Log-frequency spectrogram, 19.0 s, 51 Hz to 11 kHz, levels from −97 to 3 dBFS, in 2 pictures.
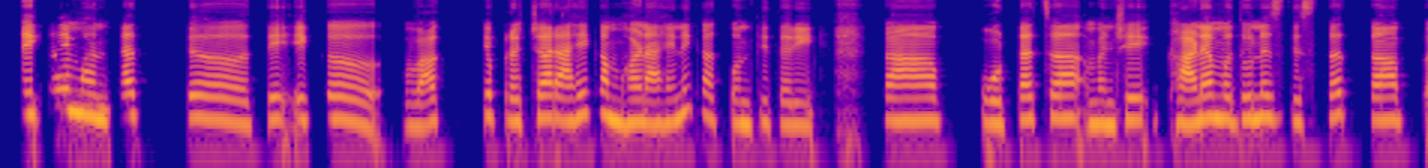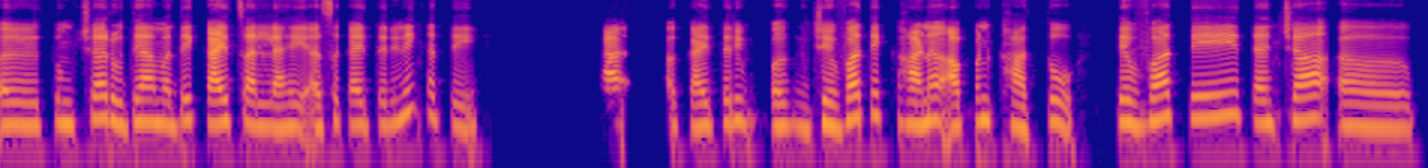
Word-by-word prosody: ते 290 - +9
काय 315 +3 -3
म्हणतात 270 0 +2 0.4
अ, 245 -4 -1
ते 250 - -1
एक 245 +1 -2
अ, 230 -6 -1 0.3
वाक्प्रचार 245 +4 0
आहे 245 +3 +4
का 290 - +3
म्हण 230 -1 +2
आहे 220 +2 +1
नाही 300 +6 -1
का 275 - -2
कोणतीतरी? 210 -1 -3 0.5
का 240 0 +3 0.3
पोटाचा 245 +3 +2
म्हणजे 215 +3 -1 0.2
खाण्यामधूनच 250 +3 +4
दिसतात 260 +5 -4 0.2
का 245 0 +4 0.2
अ, 210 0 -1
तुमच्या 220 +3 -1
हृदयामध्ये 230 -1 +1
काय 215 +1 +9
चाललं 200 -4 +3
आहे. 190 0 -1
असं 185 +5 -2
काहीतरी 210 +1 -2
नाही 305 +5 -1
का 275 - -5
ते? 200 -6 -7 0.9
काय 215 -1 -1
काहीतरी 205 +4 -1 0.2
बघ 200 0 -1 0.2
जेव्हा 220 +3 +4
ते 285 - +1
खाणं 220 +1 +4
आपण 235 +3 +2
खातो. 200 +2 -3 0.3
तेव्हा 230 +3 +3
ते 265 +3 +2
त्यांच्या 235 +3 +2 0.2
अ, 190 -2 -4
230 Hz, 140 wpm, -25 LUFS, 210-255 Hz, 0.9 s, ते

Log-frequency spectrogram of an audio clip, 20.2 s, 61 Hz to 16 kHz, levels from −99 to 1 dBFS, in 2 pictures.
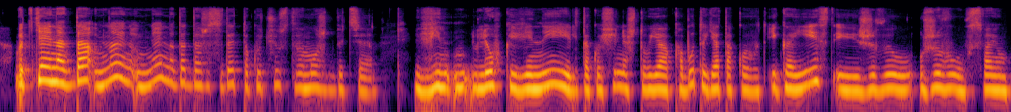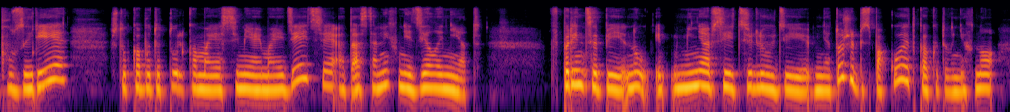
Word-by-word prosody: Вот - - +1
я 300 -1 +8
иногда 275 +2 +6
у 225 - -2
мна 325 +9 +2
у 220 - -3
меня 245 +10 -1
иногда 265 -4 -5
даже 230 -1 -7
создается 240 +1 -8
такое 215 +1 -9
чувство, 230 -1 -11
может 200 -2 -4
быть, 185 -1 -11
э, 170 -2 -8 0.4
вин 195 +3 +3
н 210 +1 0
лёгкой 215 +1 +2
вины, 200 +6 +4
или 180 -2 +1
такое 185 0 -4
ощущение, 215 +2 -4
что 190 0 -6
я, 190 -1 +2
как 185 +1 -6
будто 235 0 -3
я 195 +1 0
такой 190 -1 -6
вот 175 0 -6
эгоист 210 +8 0
и 180 -2 0
живю 190 +2 -1
живу 195 0 -1
в 175 - -8
своём 190 -2 0
пузыре, 200 - 0 0.4
что 200 - -7
как 210 -1 -3
будто 195 0 -2
только 200 +1 -4
моя 185 -1 +2
семья 190 +1 +1
и 185 - +2
мои 185 +1 +2
дети, 315 - -3
а 195 - -6
до 175 +1 -1
остальных 210 +5 -3
мне 205 -3 +3
дела 205 +2 +1
нет. 175 -6 0 0.7
В - - -21
принципе, 215 -6 +2
ну, 210 +1 +2
и 190 0 -4
меня 220 +2 +4
все 220 +1 -1
эти 205 +2 -3
люди, 185 -4 0
меня 180 -1 +1
тоже 335 - +1
беспокоят, 270 - -3
как 190 0 -4
это 175 -2 -10
у - - -6
них, 175 +3 -3
но 200 0 0
200 Hz, 200 wpm, -21 LUFS, 185-225 Hz, 0.7 s, я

